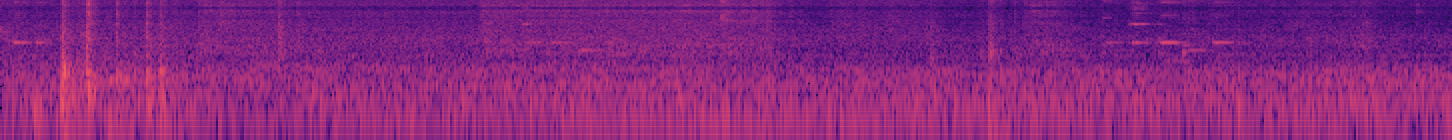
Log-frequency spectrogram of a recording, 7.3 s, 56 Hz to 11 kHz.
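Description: Mercedes-Benz Citaro G C2 articulated bus idling at a standstill with a steady hum. A quick run of clicks and knocks comes about half a second in, and a single click a few seconds later.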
